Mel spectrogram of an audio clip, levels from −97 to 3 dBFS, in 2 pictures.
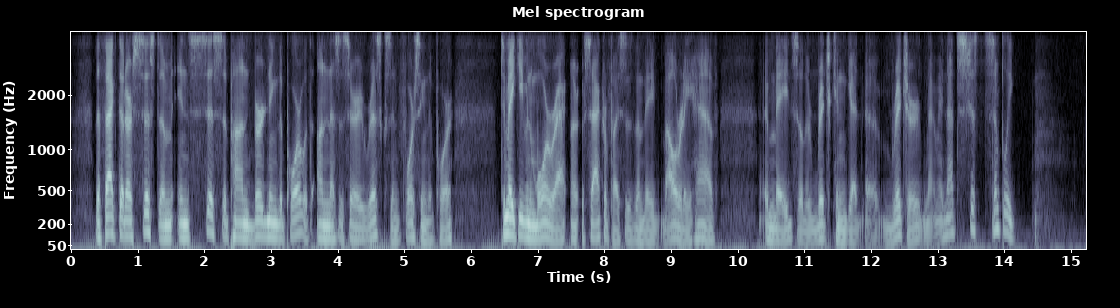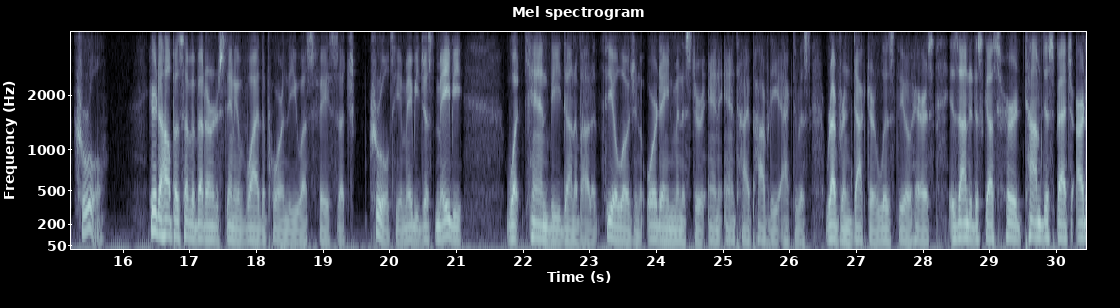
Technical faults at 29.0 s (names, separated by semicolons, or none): none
